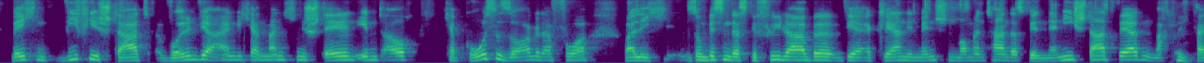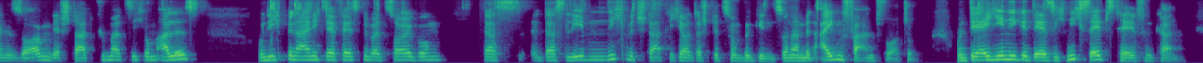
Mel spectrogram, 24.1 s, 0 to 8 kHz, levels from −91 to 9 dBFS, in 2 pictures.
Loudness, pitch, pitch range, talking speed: -19 LUFS, 160 Hz, 145-170 Hz, 175 wpm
